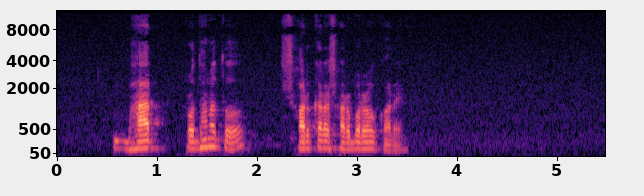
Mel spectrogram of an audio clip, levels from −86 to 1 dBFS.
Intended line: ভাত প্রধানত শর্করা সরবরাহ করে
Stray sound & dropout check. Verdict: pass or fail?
pass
